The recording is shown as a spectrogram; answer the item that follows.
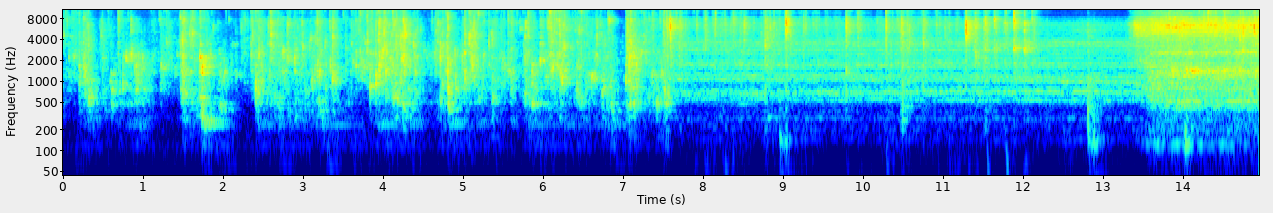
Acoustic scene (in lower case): restroom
